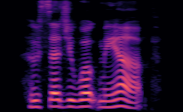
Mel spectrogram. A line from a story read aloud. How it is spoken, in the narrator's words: Buck says in a tight monotone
